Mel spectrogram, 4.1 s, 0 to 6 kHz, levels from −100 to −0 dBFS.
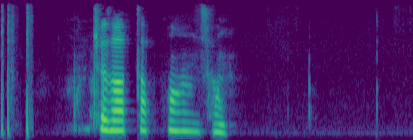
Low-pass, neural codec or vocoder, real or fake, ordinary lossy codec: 5.4 kHz; none; real; AAC, 48 kbps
